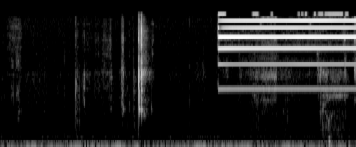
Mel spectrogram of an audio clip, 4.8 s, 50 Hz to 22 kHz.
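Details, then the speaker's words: Airgap high-speed flash being adjusted for voltage: a steady, very high-pitched whine after a few handling clicks as the supply charges normally to about 17–18 kV. "humming noise means that it's uh dangerously high voltage basically"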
